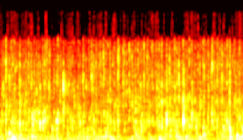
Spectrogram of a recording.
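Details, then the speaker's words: A.O. Smith water heater, fully hooked up and topped off, hot outlet hose aimed at a bucket: only a thin quiet trickle instead of a full gush despite good supply pressure; the outlet is choked, and the manufacturer refused a warranty return. "Because we've had it completely hooked up, and this is basically what we're getting, a trickle."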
